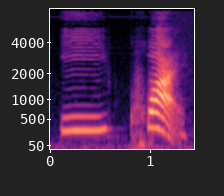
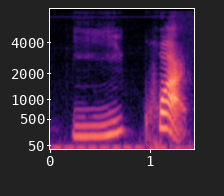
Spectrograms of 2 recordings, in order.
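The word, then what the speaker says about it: 一块: The original pronunciation is 一块. So it changed into 一块.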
